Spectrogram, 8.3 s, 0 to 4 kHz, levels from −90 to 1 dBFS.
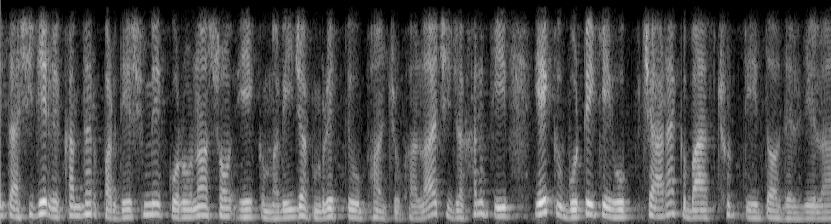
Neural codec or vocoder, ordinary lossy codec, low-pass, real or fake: codec, 24 kHz, 0.9 kbps, WavTokenizer, medium speech release version 1; Opus, 32 kbps; 3.6 kHz; fake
